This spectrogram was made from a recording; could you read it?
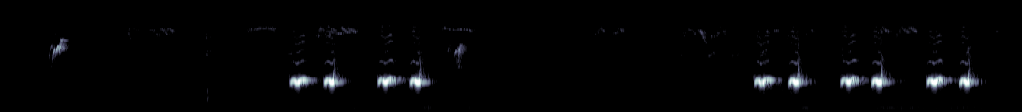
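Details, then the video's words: A chestnut-rumped babbler sings eagerly near a phone: soft, low, owl-like hoots delivered in pairs, a short burst of three pairs, silence, then another run of paired notes, with one thin high squeak at the start. "Burung Tepus Tunggir merah Gacor"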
